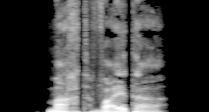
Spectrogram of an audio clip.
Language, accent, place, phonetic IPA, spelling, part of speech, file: German, Germany, Berlin, [ˌmaxt ˈvaɪ̯tɐ], macht weiter, verb, De-macht weiter.ogg
- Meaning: inflection of weitermachen: 1. second-person plural present 2. third-person singular present 3. plural imperative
